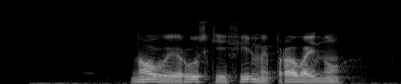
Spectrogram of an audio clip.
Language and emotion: Russian, neutral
